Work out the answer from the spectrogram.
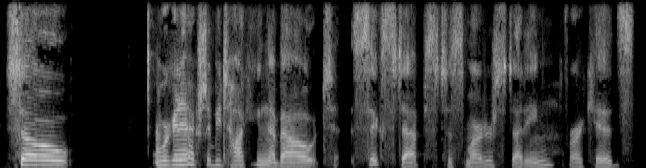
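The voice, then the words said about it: Slightly strange, sick-sounding voice. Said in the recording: “I have had a bit of a cold, so my voice sounds a little bit strange.”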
